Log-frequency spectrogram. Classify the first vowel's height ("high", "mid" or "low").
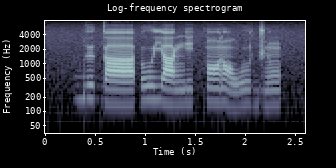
high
